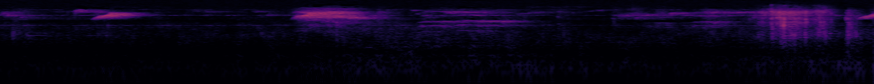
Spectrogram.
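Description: Faint wild birds chirping in the forest: several short, high calls a second or so apart. Brief rustling sounds come in near the end.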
